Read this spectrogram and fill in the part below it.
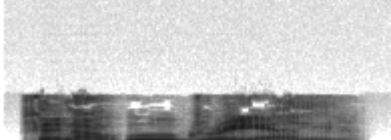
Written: finno ugrian

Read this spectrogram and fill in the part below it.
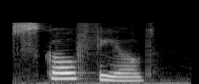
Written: scofield

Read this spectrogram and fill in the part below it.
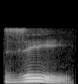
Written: zee

